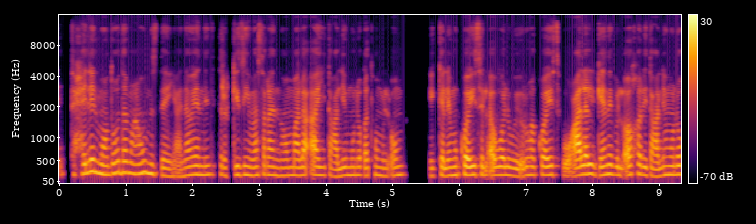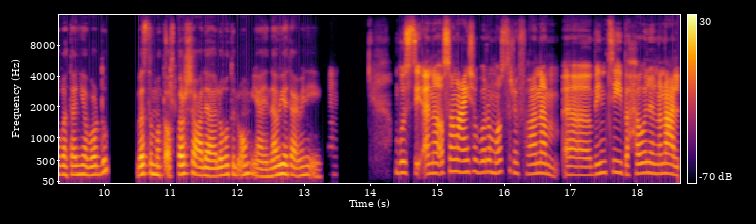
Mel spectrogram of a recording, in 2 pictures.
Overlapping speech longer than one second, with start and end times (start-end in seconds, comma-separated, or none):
none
